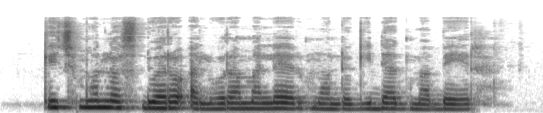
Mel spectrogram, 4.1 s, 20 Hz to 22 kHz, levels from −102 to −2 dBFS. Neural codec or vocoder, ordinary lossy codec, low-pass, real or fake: none; none; none; real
